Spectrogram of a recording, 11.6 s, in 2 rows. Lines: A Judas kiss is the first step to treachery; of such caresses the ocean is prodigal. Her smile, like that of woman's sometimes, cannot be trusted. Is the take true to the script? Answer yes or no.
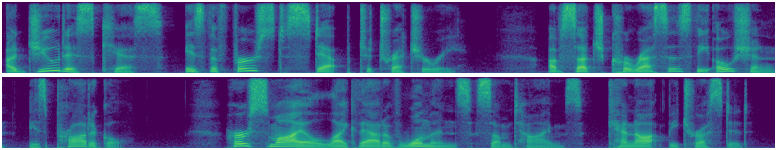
yes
